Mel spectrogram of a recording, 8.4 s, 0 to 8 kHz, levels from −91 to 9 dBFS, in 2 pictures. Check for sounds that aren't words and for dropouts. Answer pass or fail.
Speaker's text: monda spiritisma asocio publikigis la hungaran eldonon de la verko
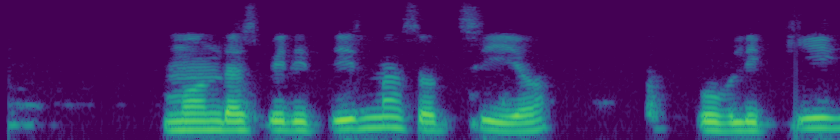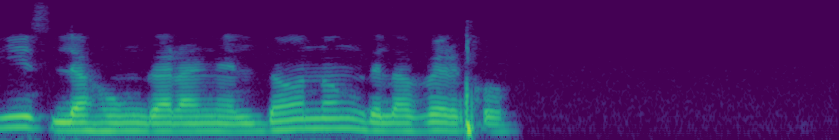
pass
